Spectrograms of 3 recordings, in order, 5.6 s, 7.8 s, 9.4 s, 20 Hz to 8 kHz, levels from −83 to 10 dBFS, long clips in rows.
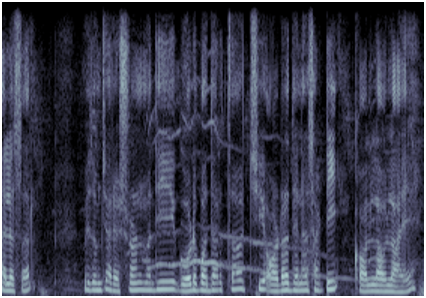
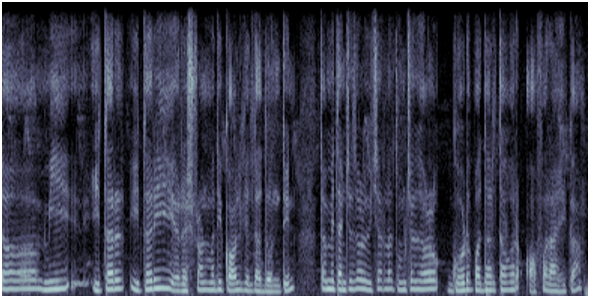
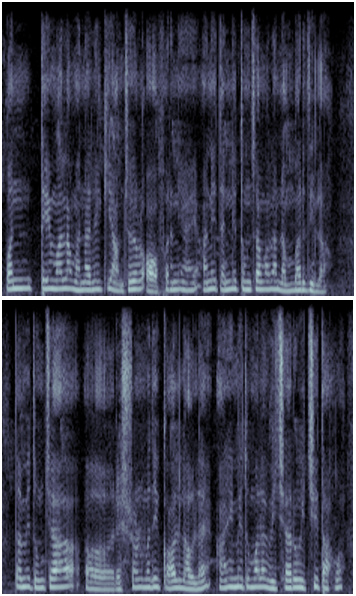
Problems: constant background noise, background conversations at intervals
